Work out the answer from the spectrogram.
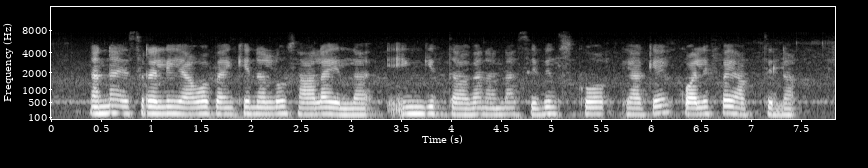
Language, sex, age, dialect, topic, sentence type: Kannada, female, 56-60, Central, banking, question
